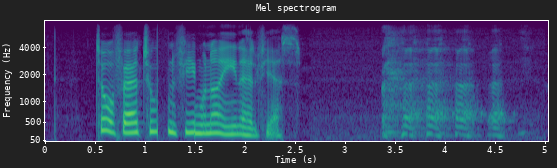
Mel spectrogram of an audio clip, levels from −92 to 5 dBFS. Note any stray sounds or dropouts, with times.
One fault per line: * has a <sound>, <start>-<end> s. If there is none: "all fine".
* has a dropout, 1.1-1.2 s
* has a laugh, 3.4-4.9 s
